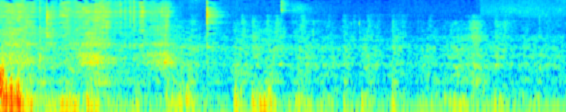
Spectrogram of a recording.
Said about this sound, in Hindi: अब हम इसे मिक्स कर लेंगे।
